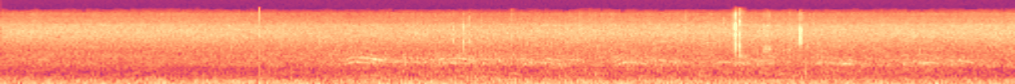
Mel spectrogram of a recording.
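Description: A bird calling a quick run of short, wavy notes for a few seconds in the middle, over a steady low rumble. Two sharp clicks come close together about two-thirds of the way through.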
